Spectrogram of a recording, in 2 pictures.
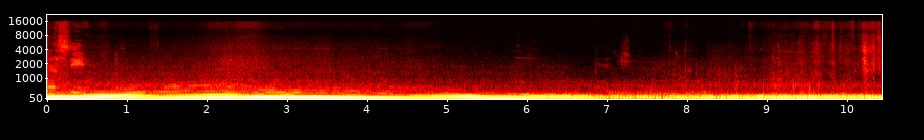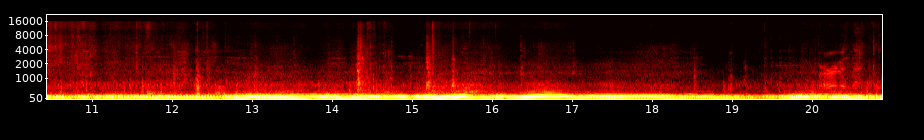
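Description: A car engine revs in loud, deep, rumbling swells while the clutch burns, rising and falling several times close by, with people talking over it.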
